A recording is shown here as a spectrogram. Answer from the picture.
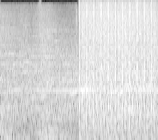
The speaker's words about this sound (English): Jill and Peyton urge the crowd back as Kane's men open fire on the defenseless crowd.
